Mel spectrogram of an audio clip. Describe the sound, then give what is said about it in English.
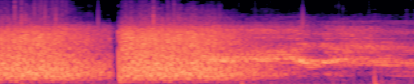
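Two sharp, cracking gunshots ring out as two men race up stairs from a subterranean lagoon, cutting through a steady, roaring hiss; the first abrupt and prominent, the second fainter about a second later. “As they race up the stairs, two shots ring out.”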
